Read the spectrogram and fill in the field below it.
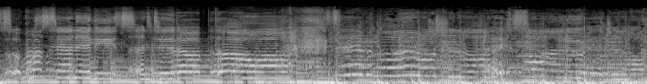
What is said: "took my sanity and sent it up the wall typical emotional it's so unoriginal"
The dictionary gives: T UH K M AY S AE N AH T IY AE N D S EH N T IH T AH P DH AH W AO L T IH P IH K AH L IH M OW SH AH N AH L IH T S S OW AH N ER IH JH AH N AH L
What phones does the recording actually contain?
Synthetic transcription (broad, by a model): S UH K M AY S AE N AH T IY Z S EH N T IH T AH P DH AH W AO L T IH B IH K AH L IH M OW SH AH N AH L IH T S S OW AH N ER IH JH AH N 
